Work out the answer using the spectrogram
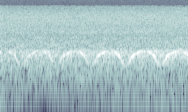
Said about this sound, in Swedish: Plötsligt störs morgonens harmoni av sirener som närmar sig. En polisbil bromsar in på din uppfart och två poliser kliver ut.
